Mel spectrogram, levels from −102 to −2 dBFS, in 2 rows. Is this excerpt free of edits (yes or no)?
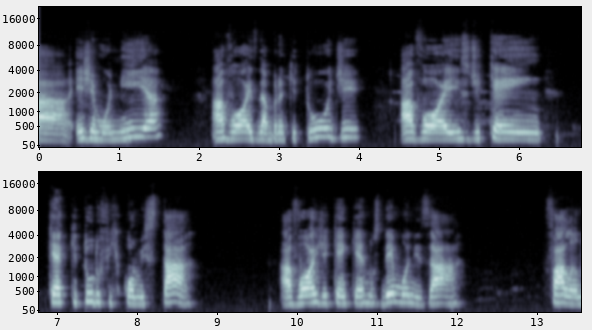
yes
